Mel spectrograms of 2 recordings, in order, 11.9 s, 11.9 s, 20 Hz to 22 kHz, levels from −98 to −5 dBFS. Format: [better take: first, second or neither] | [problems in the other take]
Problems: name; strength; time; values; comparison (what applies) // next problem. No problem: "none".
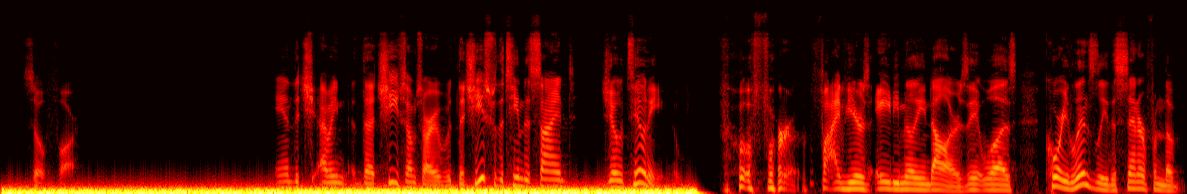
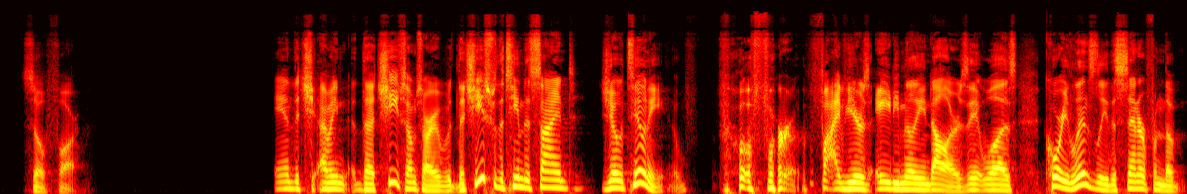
second | low rumble; loud; until 7 s; 1 dB below the speech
